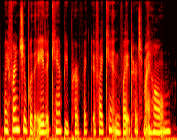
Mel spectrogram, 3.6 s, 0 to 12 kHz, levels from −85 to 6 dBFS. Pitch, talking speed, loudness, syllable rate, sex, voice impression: 210 Hz, 255 wpm, -17 LUFS, 6.1 syllables/s, female, very feminine, very adult-like, very thin, slightly tensed, weak, dark, slightly soft, muffled, fluent, very raspy, cute, very intellectual, slightly refreshing, sincere, very calm, very friendly, reassuring, very unique, elegant, wild, very sweet, lively, very kind, very modest, slightly light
